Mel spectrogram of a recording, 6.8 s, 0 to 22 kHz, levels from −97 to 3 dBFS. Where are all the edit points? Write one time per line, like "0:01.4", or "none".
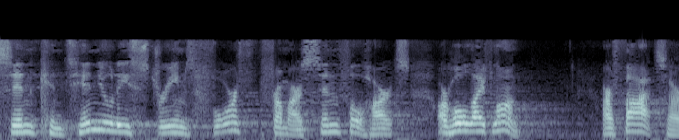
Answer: none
